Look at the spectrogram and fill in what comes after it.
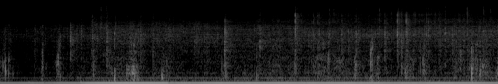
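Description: Close-miked chewing: soft, wet crackles and irregular little clicks from the mouth, with a steady low hum underneath.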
